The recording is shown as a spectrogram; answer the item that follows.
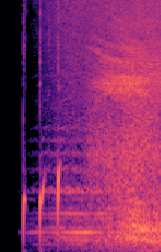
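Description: Three quick plops, each rising in pitch, about a quarter second apart, followed by a swell that builds steadily louder: the sound effects and music of an animated logo intro.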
